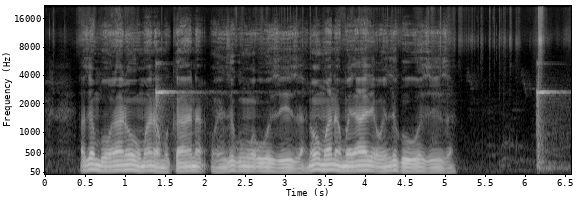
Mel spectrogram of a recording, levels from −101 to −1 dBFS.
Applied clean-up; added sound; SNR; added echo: none; Piano; 16 dB; none.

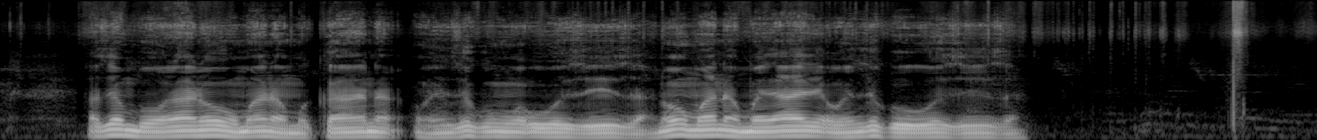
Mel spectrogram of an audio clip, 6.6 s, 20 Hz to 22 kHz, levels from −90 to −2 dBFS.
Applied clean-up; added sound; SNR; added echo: none; none; none; none.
